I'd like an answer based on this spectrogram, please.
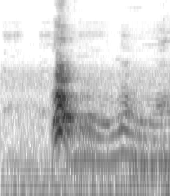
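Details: A single abrupt bark from a Jindo dog on a walk, followed by a steady low tonal hum and quiet outdoor background.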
